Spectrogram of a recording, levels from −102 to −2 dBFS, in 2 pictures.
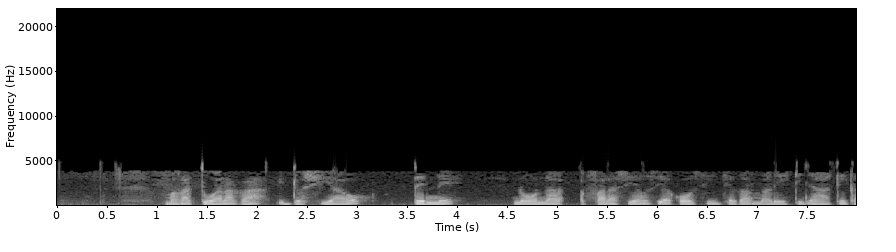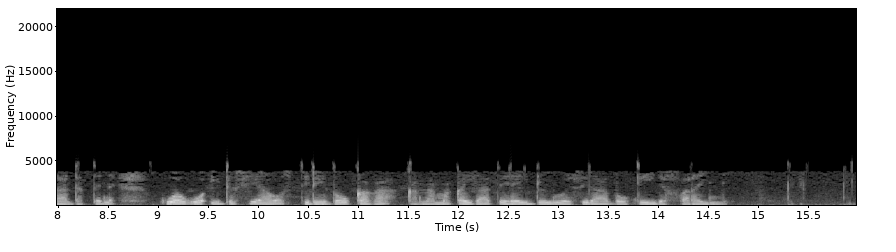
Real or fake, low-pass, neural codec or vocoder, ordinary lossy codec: real; 19.8 kHz; none; AAC, 16 kbps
